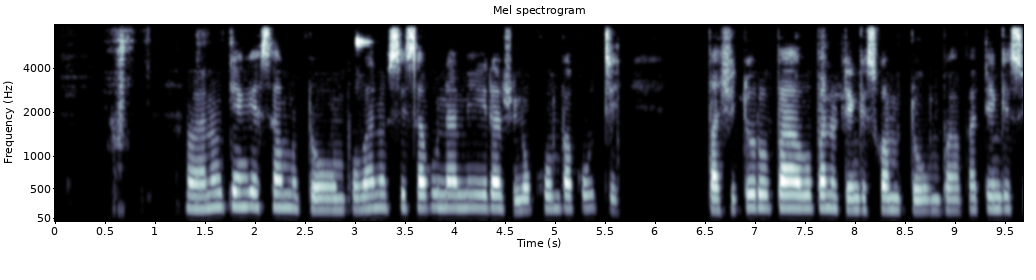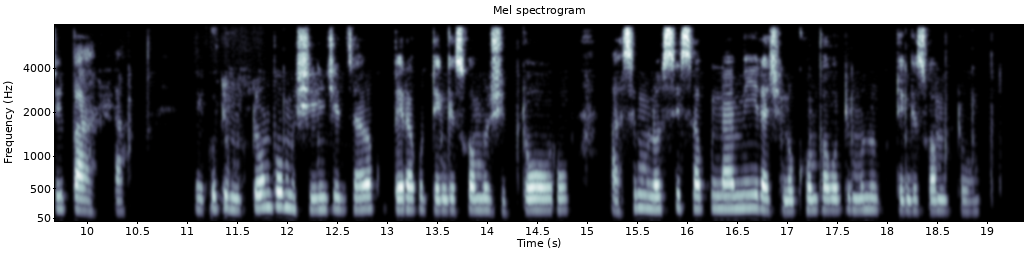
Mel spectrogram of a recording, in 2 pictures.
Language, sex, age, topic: Ndau, female, 18-24, health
